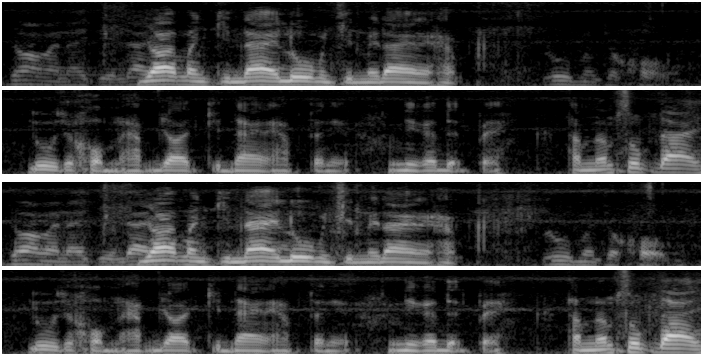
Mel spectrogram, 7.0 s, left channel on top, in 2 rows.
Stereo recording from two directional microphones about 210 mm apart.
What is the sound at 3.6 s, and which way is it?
Speech, 15° left (ahead or behind).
